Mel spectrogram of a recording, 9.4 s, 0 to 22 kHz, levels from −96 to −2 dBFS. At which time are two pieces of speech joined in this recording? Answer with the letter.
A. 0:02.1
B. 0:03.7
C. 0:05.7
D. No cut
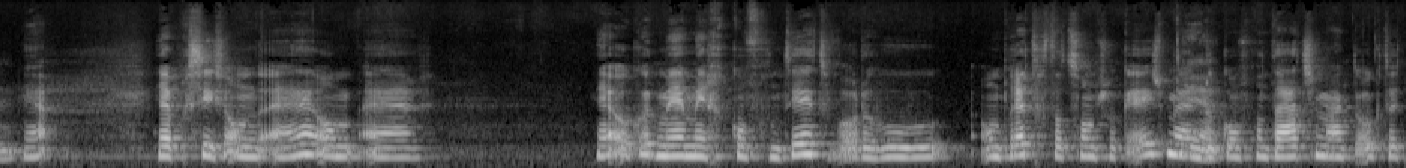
D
